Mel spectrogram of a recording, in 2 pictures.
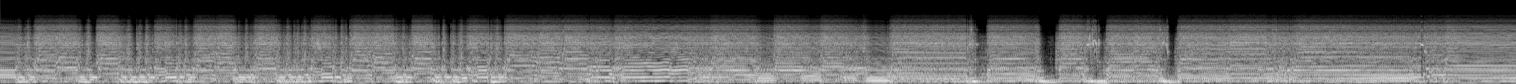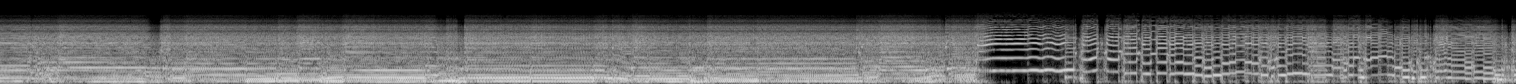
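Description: Gibson Les Paul Standard electric guitar played through a Marshall JCM800 2203 amplifier with a distorted tone, running through chords and riffs. Near the end it moves to a single high note held with wide vibrato and bends.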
